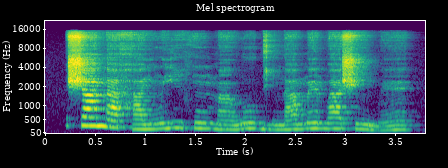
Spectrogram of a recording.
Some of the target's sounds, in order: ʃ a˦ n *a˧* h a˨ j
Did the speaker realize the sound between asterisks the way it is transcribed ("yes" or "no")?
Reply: yes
